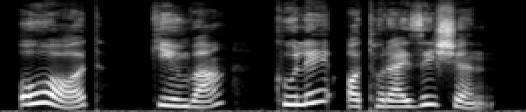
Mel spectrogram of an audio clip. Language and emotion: Marathi, neutral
